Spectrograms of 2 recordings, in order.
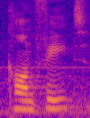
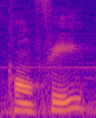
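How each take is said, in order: First: The word ends with a 'feet' sound. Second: The word ends with a 'fee' sound. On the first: The speaker calls it wrong. "not confit or with feet" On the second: The speaker calls it right. "it's confit"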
